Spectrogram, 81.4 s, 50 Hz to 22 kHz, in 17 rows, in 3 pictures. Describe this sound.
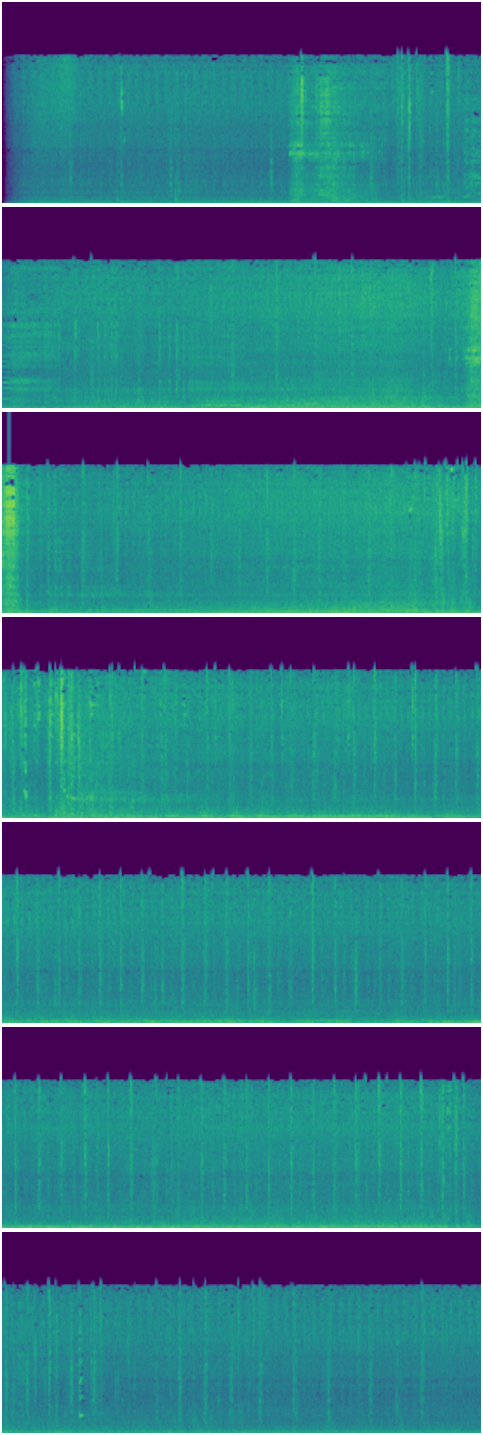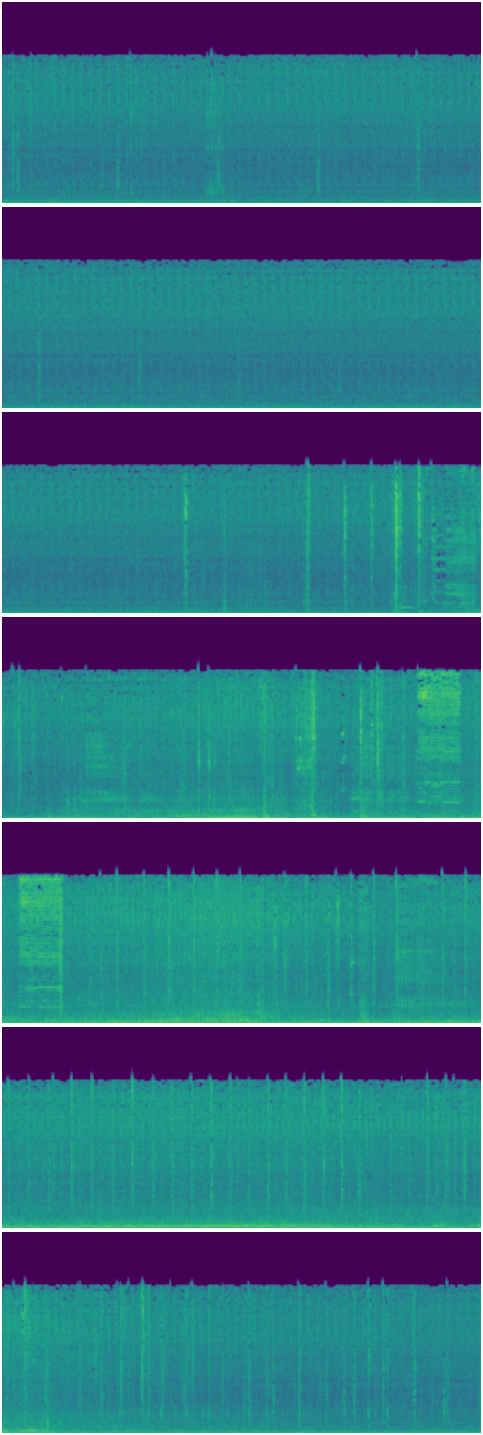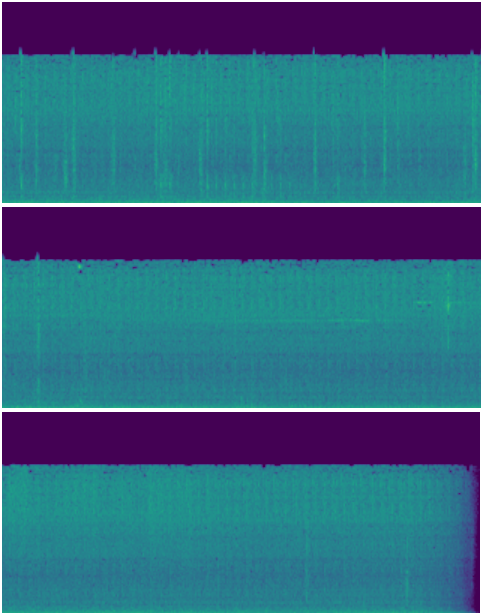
uaz469 inside 061015
Recording from inside the car named UAZ 469, russian military jeep. Car is going in late morning in city with calm traffic.
engine, city, car, field-recording, traffic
